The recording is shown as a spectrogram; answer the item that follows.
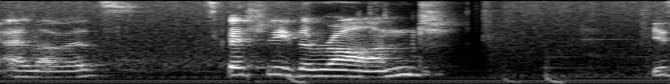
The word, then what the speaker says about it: rand: Especially the rand. You say it like you live in the upmarket areas. I don't know Oh how my to gosh. fucking pronounce it. Like rand.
